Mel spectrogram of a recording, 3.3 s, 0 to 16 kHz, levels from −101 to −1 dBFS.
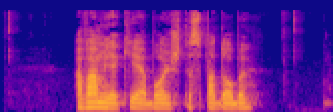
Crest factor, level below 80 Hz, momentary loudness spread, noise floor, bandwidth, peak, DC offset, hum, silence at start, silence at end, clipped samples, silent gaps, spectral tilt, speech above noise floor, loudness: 24 dB; -62 dBFS; 9 LU; -73 dBFS; 11.5 kHz; -2 dBFS; under 0.1%; none; 0.75 s; 0.8 s; under 0.1%; none; -5 dB/octave; 50 dB; -24 LUFS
